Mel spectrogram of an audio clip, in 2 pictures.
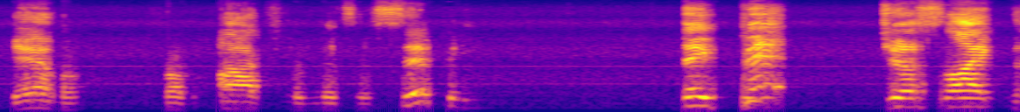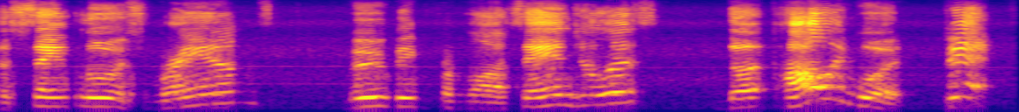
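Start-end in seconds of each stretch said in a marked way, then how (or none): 3.4-10.1 louder, higher heated rant; really getting worked up, pushing the words out hard. Real, not acted. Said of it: "I am just getting worked up".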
